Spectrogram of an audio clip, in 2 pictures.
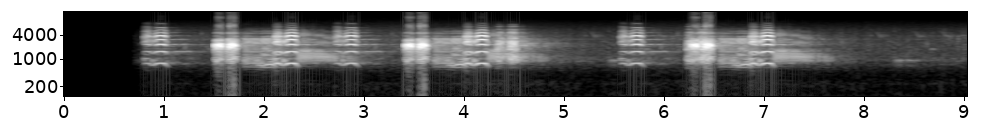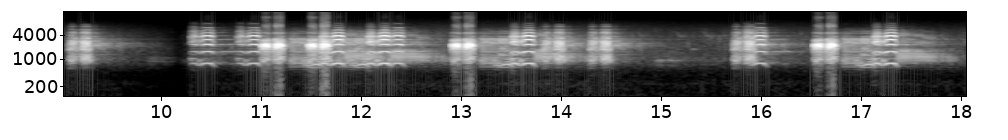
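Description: Harsh, loud bird calls repeated in bouts of several calls at a time, with short pauses between bouts.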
